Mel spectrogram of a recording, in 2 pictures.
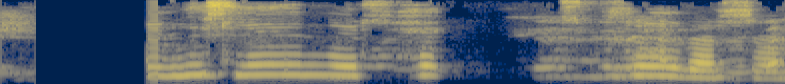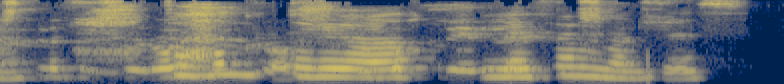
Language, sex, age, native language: Icelandic, female, 12, Icelandic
